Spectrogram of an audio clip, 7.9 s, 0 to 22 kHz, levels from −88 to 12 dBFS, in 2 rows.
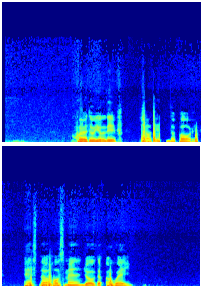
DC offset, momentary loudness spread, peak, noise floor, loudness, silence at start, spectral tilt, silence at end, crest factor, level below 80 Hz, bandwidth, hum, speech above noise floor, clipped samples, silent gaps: under 0.1%; 10 LU; -2 dBFS; -67 dBFS; -17 LUFS; 1.45 s; -8.5 dB/octave; 1.4 s; 18 dB; -44 dBFS; 11.5 kHz; none; 51 dB; under 0.1%; none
